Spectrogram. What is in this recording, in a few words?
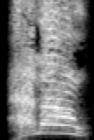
mimicking moms funny hello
